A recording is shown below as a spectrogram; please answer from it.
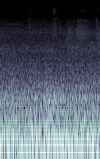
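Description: Airliner jet engines at taxi idle on an airport apron: a steady low rumble.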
